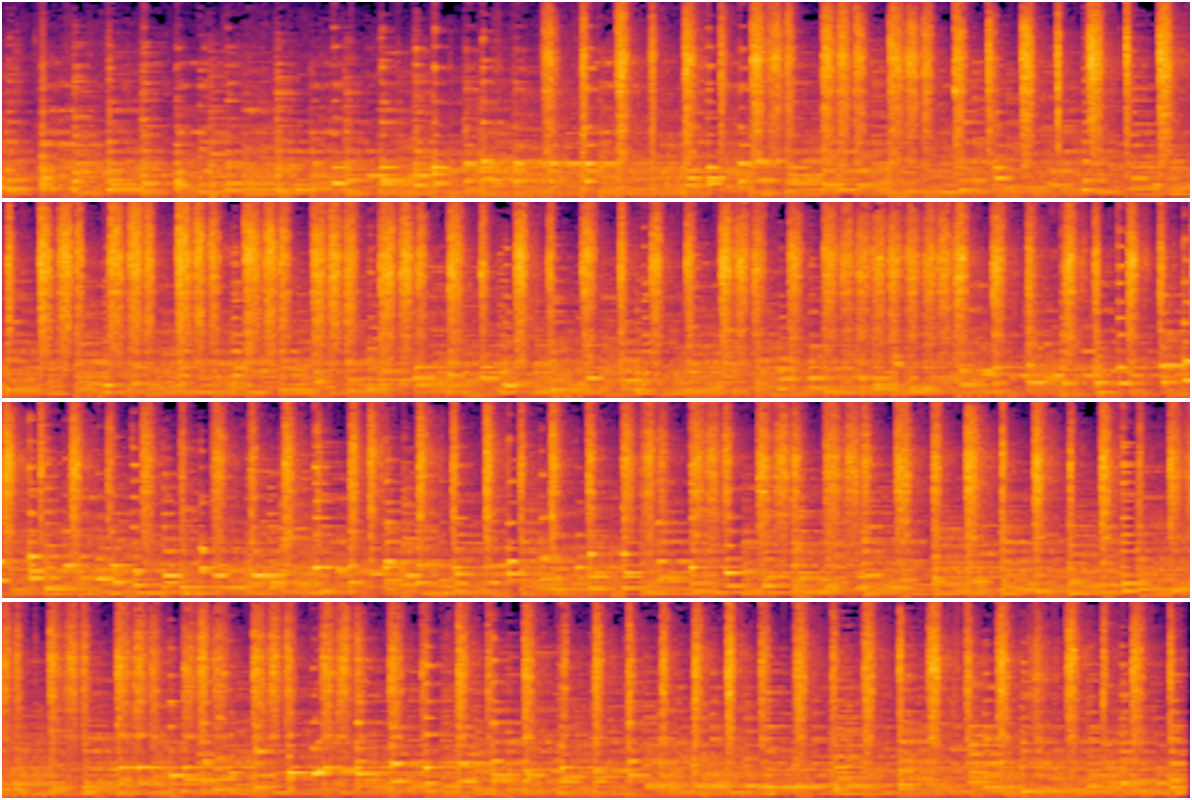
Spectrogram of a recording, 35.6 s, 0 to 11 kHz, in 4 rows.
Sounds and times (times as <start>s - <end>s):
Electric piano: 0.0s - 35.6s.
